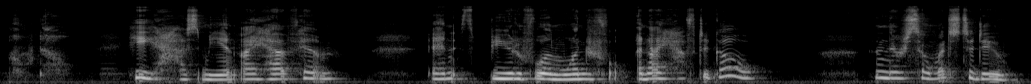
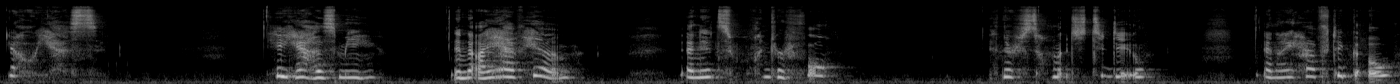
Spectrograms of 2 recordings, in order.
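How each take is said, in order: First: Lightly imitated mom, mostly whispered; mom's sing-song voice. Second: Lightly imitated mom, higher and soft, half-whispered; mom's sing-song voice. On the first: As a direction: hush it the way she said it. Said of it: "exactly what she said and how she said it". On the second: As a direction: echo her airy sing-song, a bit higher. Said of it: "was like a singing song".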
